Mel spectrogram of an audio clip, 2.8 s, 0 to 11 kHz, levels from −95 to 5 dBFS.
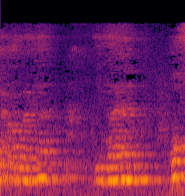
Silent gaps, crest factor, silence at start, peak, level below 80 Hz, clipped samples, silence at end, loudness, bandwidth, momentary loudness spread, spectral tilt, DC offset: none; 14 dB; 0 s; -12 dBFS; -52 dBFS; under 0.1%; 0 s; -26 LUFS; 8 kHz; 15 LU; -7 dB/octave; under 0.1%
